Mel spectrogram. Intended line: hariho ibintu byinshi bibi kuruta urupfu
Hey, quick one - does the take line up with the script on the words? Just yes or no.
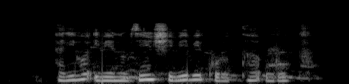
yes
